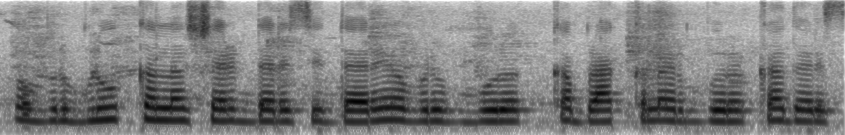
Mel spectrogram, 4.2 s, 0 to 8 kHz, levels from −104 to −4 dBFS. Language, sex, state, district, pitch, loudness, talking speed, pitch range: Kannada, female, Karnataka, Bangalore, 215 Hz, -17 LUFS, 140 wpm, 210-225 Hz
